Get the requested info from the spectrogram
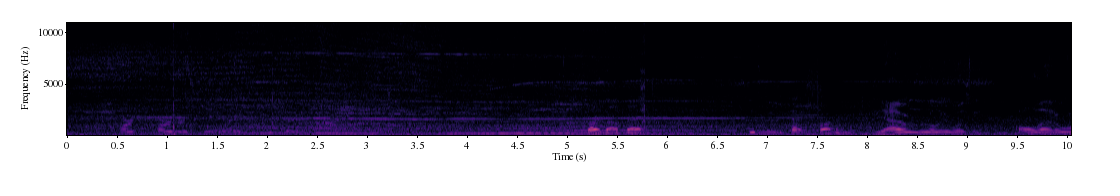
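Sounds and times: model airplane motor drone: 0.0 - 10.0.

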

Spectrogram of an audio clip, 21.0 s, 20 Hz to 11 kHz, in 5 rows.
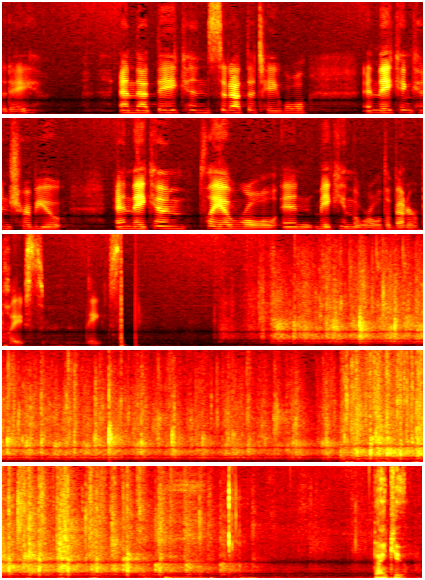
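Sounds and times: audience applauding: 10.6 - 19.8.

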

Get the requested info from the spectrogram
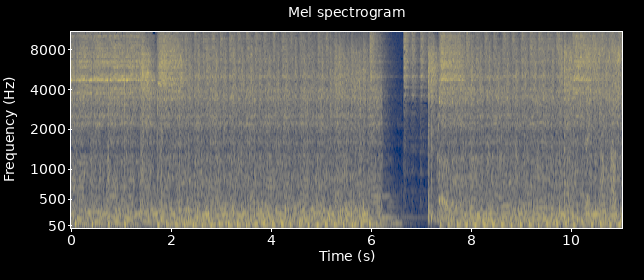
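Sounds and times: fast electric guitar riffing: 0.0 - 6.4, 7.3 - 11.0
heavy metal band playing: 0.0 - 11.0.

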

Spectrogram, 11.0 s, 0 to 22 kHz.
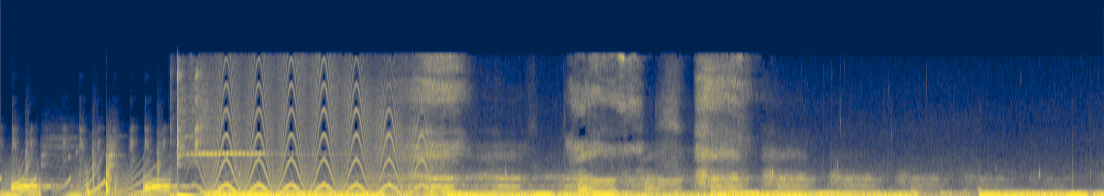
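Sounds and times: warbling siren-like synth tone: 0.0 - 6.6
sustained synth chord: 1.7 - 7.6
low rising sweeps: 2.0 - 6.5.

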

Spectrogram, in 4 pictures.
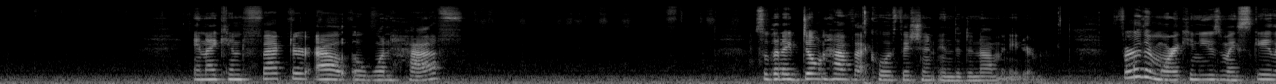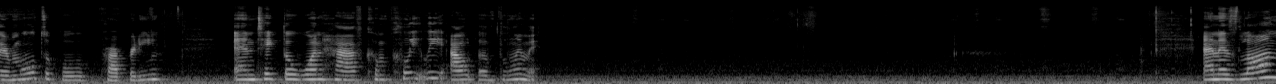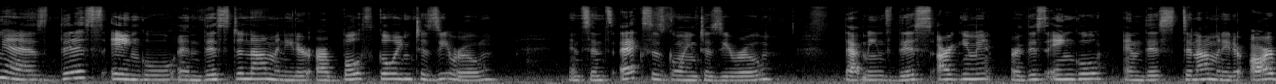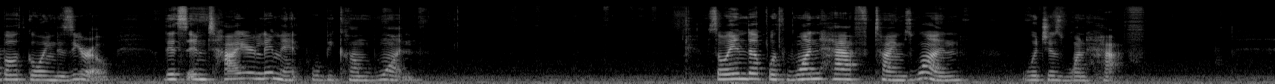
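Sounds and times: pencil scratching on paper: 0.0 - 2.1, 3.9 - 7.3, 18.1 - 24.0, 41.9 - 48.0
steady low hum: 0.0 - 51.0
pencil writing on paper: 18.4 - 21.6.

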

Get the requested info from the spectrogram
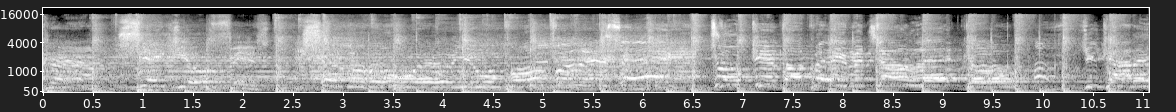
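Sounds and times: strummed acoustic guitars: 0.0 - 9.6
live band playing country-rock: 0.0 - 11.0
person singing: 0.0 - 11.0
steady kick drum beat: 0.0 - 11.0.

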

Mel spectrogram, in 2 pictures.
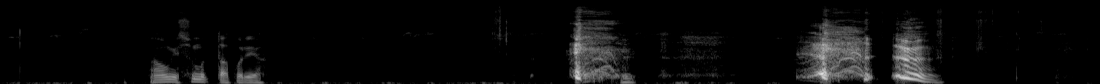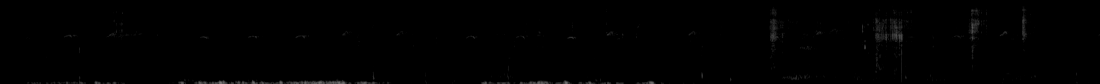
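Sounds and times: animals scuffling on gravel: 9.4 - 10.6, 15.0 - 22.0.

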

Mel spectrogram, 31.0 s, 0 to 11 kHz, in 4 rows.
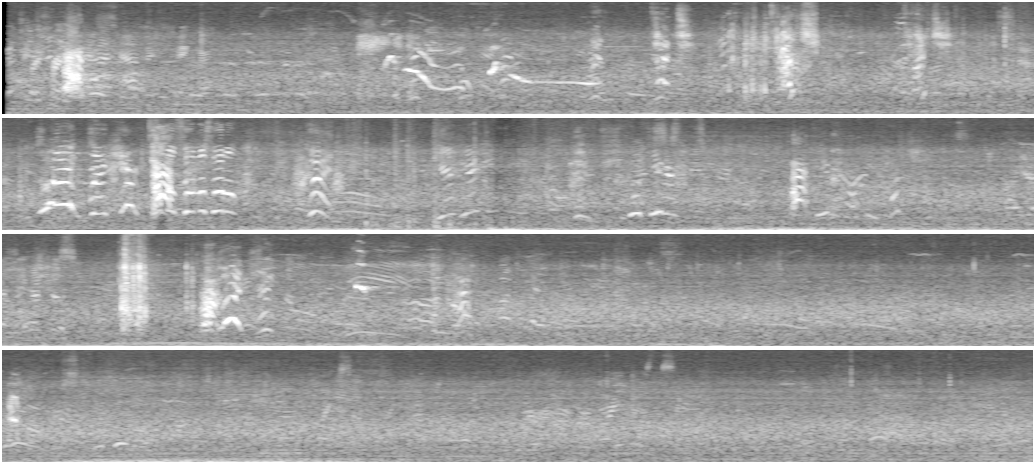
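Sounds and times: voices in background: 0.1 - 30.9
dog barking: 0.4 - 0.8, 13.6 - 13.9, 17.0 - 17.3, 23.2 - 23.5
dog whining: 2.8 - 4.8.

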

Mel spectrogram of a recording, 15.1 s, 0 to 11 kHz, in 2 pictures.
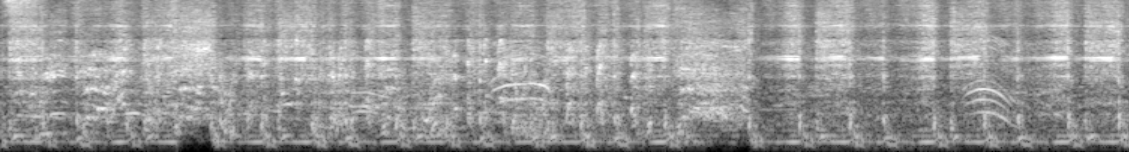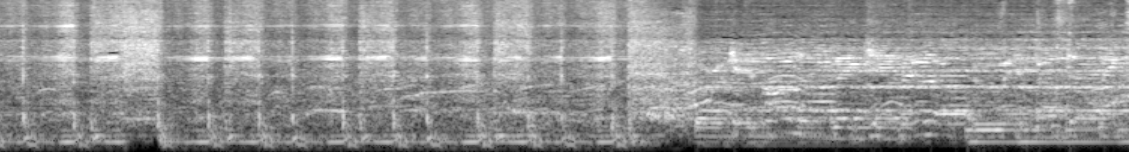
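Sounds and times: electronic dance music beat: 0.0 - 15.0
record scratching: 0.2 - 5.0.

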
